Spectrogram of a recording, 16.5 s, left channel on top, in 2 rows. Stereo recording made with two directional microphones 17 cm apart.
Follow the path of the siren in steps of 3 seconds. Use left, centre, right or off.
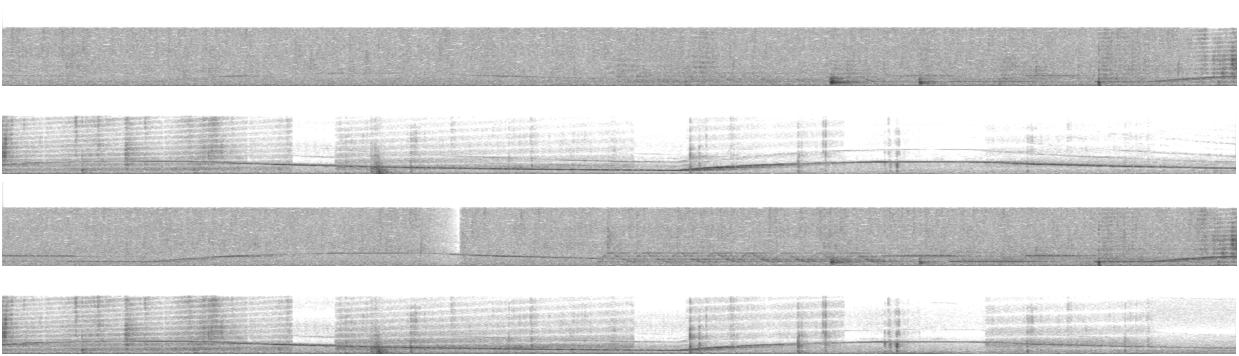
right, right, right, centre, left, left.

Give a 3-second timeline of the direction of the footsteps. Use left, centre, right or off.
off, left, centre, right, right, right.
